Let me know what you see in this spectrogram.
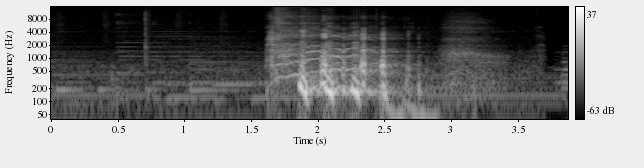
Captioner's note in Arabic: يضحك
